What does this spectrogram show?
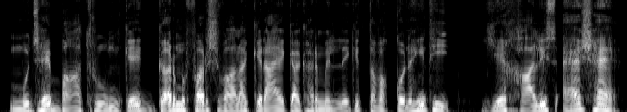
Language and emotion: Urdu, surprised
